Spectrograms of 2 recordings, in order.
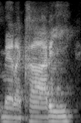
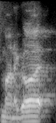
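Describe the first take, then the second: First: The word is said in full, ending in a vowel. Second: The word is clipped, ending without a vowel. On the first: This is how most other people say it. "Other people would pronounce it manicotti" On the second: This is how the speaker's own family says it. "Okay, it's manigot"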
